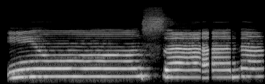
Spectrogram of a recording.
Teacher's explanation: اس والی نون ساکن پر ہم اخفا کریں گے کیونکہ نون ساکن کے بعد سین ہے جو حروف اخفا ہے، یہاں پر اخفا ہوگا۔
